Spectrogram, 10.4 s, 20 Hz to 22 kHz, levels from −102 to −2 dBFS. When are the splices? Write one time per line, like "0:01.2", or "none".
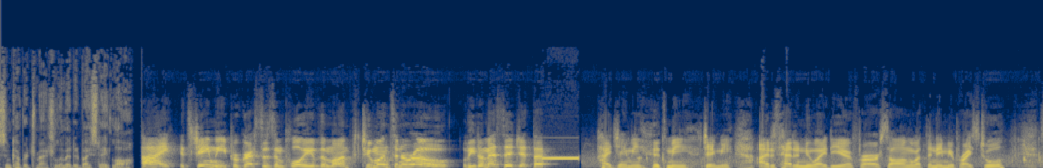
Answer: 0:01.3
